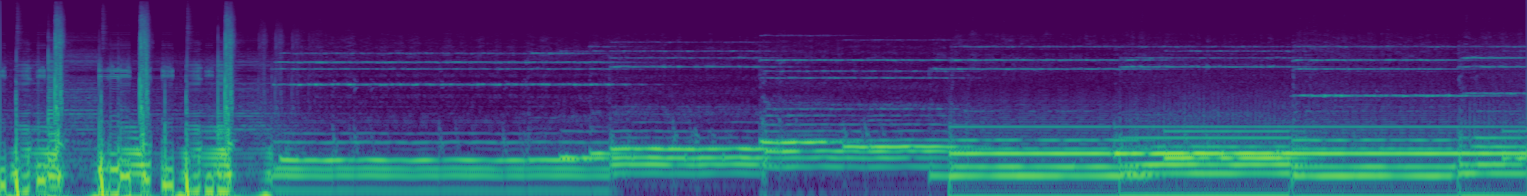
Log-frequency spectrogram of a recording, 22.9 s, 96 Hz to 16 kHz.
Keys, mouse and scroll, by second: 0.3 double click, 1.6 double click, 1.8 alt+click, 4.3 double click, 9.8 alt+click, 12.2 alt+click, 15.9 alt+click, 18.8 alt+click, 20.1 alt+click.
